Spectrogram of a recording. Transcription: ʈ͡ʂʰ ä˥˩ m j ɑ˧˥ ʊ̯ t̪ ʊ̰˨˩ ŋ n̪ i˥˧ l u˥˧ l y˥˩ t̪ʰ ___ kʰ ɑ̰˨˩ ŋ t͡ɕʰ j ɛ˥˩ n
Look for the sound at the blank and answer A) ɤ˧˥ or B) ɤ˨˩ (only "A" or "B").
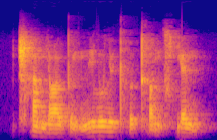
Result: A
